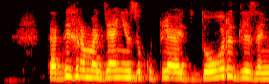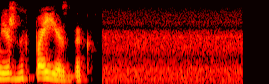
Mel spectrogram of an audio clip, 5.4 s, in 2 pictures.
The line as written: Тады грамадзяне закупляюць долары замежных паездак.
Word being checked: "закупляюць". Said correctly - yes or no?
yes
